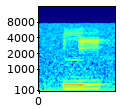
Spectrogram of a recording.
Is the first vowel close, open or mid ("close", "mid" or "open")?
close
